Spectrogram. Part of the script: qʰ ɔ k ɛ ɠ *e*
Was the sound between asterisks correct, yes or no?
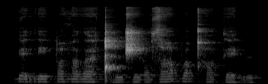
no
